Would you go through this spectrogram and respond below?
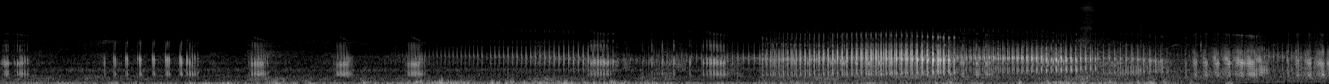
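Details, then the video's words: Frogs calling to mate on a millrace in the morning: spaced short pulsed bursts, then a louder drawn-out buzzy trill that swells and fades, over low background rumble. "Enjoying The Mating Call of Frogs on the Millrace"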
